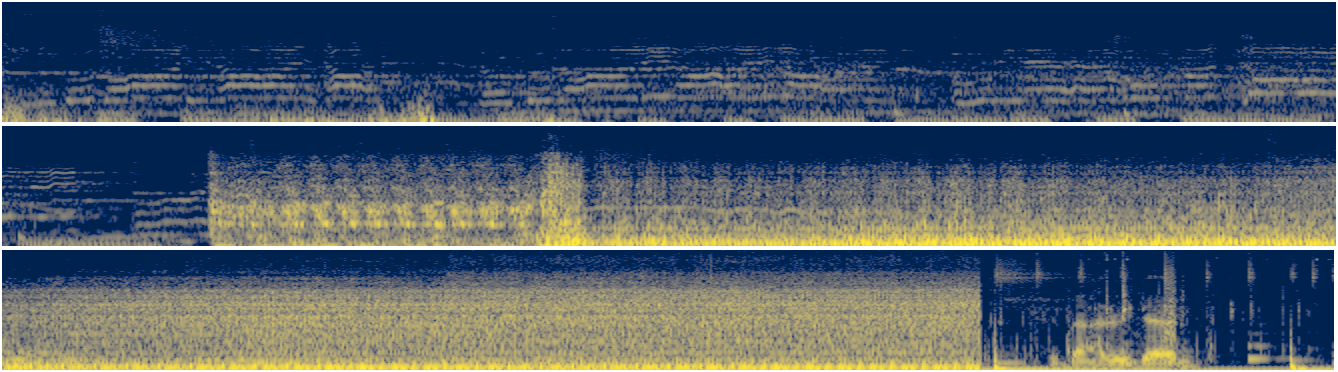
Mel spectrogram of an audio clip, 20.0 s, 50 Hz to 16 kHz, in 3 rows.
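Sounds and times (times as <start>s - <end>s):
electric starter cranking engine: 7.7s - 18.3s
engine idling: 7.7s - 18.3s.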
